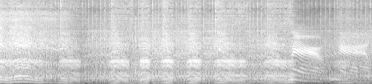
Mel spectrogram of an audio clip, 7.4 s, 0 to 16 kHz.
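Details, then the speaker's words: Husqvarna 122HD45 two-stroke hedge trimmer that only ran on choke, idles on its own with choke fully in: surges then sags and stumbles each throttle pull, never reaching full revs; bogging from lean high-speed mixture, carburetor and fuel line faults. "hey it at least idle's on its own when it choke is all the way in he's bogging when i pull her"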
